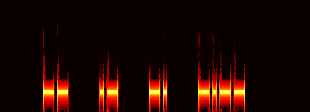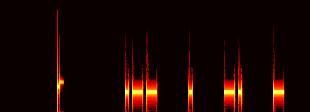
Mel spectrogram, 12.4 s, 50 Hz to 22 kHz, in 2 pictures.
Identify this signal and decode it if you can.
Morse code, heard as a keyed tone, about 17 wpm, spaced as for 10 wpm, 700 Hz. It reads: MANY WENT
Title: 3x Character Spacing - Top 200 Words - 17wpm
